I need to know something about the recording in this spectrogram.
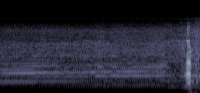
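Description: Rally car's engine heard from inside the cabin, running at a steady high note under load, with a slight dip in pitch about a second in.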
